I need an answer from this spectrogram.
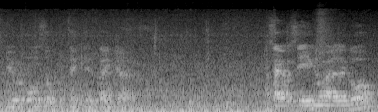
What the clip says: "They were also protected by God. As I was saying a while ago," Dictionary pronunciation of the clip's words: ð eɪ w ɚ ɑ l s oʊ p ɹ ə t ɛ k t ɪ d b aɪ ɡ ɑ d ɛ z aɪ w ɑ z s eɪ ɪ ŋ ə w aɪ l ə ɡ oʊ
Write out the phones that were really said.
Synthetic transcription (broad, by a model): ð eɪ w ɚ ɑ l s oʊ p ɹ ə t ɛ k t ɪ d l aɪ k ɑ ɛ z aɪ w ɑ s eɪ ɪ ŋ ə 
